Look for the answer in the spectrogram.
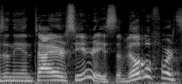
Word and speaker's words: Vilgefortz: I always pronounce his name Roggeveen. It's like her lover. – Oh! – How do I pronounce his name? – Vilgefortz. Vilgefortz, man.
